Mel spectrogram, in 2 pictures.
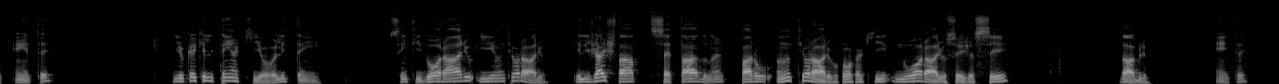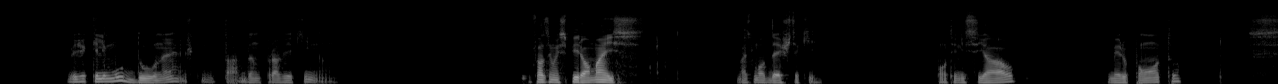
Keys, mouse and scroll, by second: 0.1 Return, 10.4 c, 11.0 w, 12.1 KP_Enter, 13.6 KP_Enter, 18.8-20.2 typing, 21.9 click, 23.4 KP_1, 23.5 KP_Enter.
